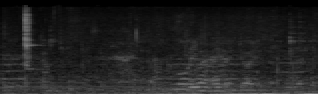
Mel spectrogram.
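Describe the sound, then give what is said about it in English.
A single bright clink of glasses rings out near the start of a toast in a restaurant, followed by a low murmur of voices and faint clatter. “Thanks for inviting me. Cheers. Cheers.”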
